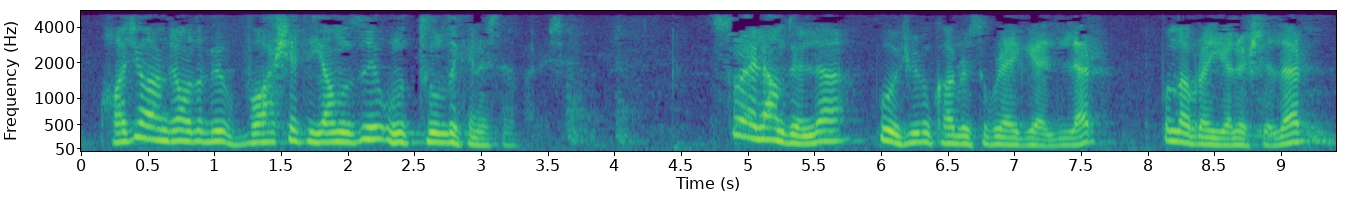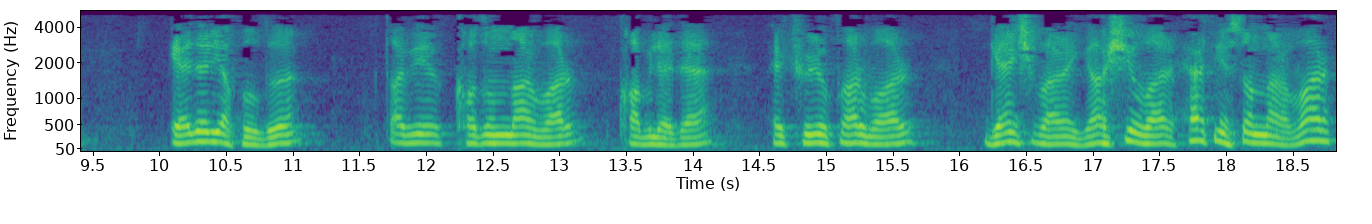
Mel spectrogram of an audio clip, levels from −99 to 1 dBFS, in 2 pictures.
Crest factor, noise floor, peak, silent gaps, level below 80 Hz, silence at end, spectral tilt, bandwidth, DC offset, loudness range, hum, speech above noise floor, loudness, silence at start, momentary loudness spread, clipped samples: 18 dB; -52 dBFS; -2 dBFS; none; -56 dBFS; 0 s; -8.5 dB/octave; 5.2 kHz; under 0.1%; 3 LU; none; 34 dB; -19 LUFS; 0.15 s; 10 LU; under 0.1%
